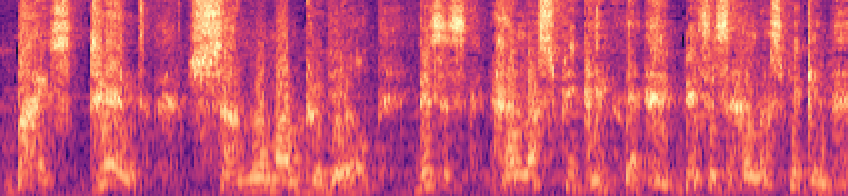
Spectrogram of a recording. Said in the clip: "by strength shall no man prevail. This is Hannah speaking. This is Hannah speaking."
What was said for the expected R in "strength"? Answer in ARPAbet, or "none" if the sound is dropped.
none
